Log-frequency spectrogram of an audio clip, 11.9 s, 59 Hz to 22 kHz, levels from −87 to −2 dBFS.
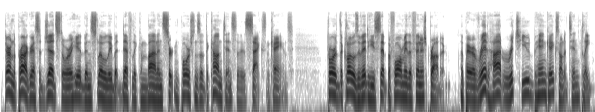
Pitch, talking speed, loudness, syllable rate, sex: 125 Hz, 230 wpm, -20 LUFS, 6.2 syllables/s, male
